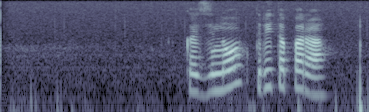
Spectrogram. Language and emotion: Russian, neutral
